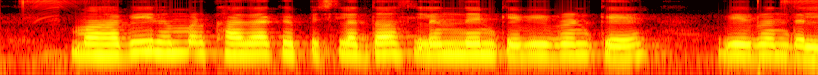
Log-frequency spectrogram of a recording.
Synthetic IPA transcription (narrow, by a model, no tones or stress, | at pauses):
məɦabiɾɦəmːəɾkʰad͡ʒakepit͡ʃʰlad̪əslend̪inkebibɾənke | bibɾənd̪el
